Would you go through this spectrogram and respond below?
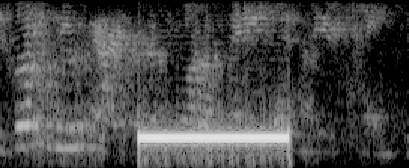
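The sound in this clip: A ringback tone from a phone call waiting to be answered: one steady, mid-pitched beep lasting about a second, with people talking before and after it.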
